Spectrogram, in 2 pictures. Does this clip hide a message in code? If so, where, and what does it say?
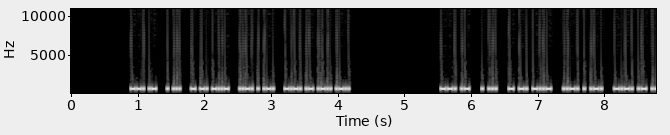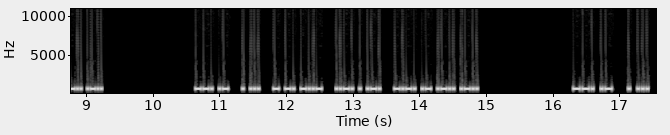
Yes: Morse code from 0.9 to 17.5 s, heard as a keyed tone, about 45 wpm, 700 Hz. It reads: GA ES TNX FER CALL GA ES TNX FER CALL GA ES TNX FER CALL GA ES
